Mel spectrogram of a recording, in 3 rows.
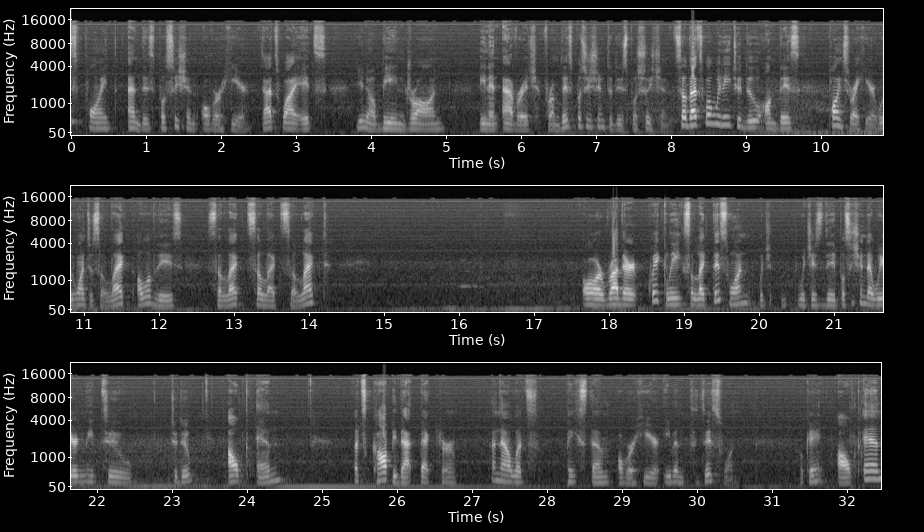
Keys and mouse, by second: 0.9 shift+click, 1.0-11.8 shift+middle drag, 11.8 click, 12.6-13.6 shift+middle drag, 13.6 shift+click, 13.7-17.7 shift+middle drag, 17.7-19.2 drag, 19.2-23.8 middle drag, 24.1 alt+n, 27.3 click, 28.0 shift+click, 29.3 shift+click, 32.2 alt+n, 32.3-32.4 alt+middle drag.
